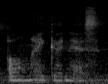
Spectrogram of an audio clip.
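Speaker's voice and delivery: soft unvoiced whisper. Friend whispering the gossip to the girls. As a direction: hush it so nobody overhears. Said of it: "She says".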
